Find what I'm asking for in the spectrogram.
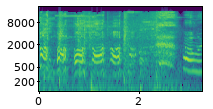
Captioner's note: laughs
